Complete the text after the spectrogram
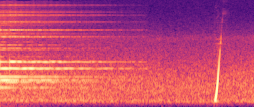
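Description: A bright chiming jingle rings and fades.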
